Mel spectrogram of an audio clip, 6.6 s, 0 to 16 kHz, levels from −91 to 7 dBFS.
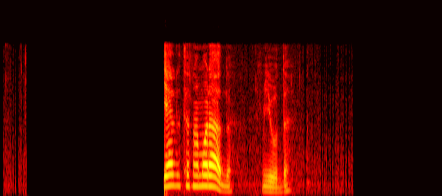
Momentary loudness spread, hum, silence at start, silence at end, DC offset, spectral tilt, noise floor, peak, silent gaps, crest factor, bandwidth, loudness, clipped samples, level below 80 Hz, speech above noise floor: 19 LU; none; 2.45 s; 2.3 s; under 0.1%; -5.5 dB/octave; under -90 dBFS; -6 dBFS; none; 22 dB; 7.2 kHz; -23 LUFS; under 0.1%; -60 dBFS; over 68 dB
